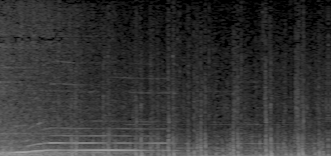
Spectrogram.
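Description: Horse hooves clip-clop at a steady walking rhythm while riding in Assassin's Creed Valhalla, close and clear, with a rising musical tone and game ambience underneath.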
